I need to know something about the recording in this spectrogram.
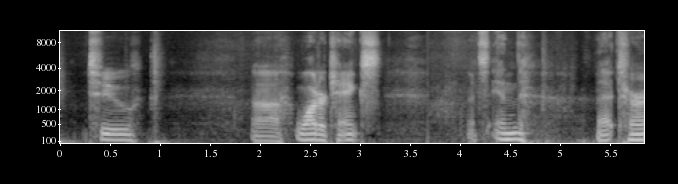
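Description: Small plastic game pieces click down onto a board.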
